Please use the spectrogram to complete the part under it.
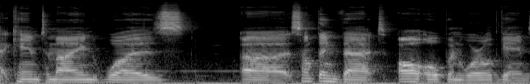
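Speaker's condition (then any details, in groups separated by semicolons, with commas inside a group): No condition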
